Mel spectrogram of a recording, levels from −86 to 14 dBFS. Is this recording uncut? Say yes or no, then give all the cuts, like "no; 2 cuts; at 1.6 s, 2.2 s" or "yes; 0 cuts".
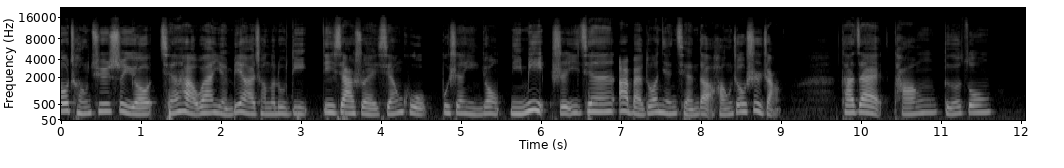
no; 3 cuts; at 3.2 s, 5.6 s, 10.3 s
